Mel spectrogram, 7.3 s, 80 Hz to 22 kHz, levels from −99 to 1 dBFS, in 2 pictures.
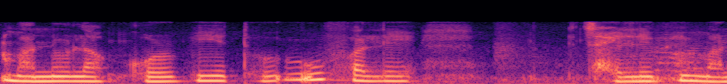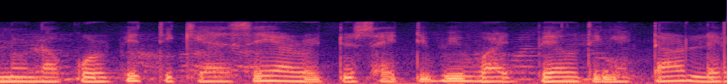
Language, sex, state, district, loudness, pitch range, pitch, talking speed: Nagamese, female, Nagaland, Dimapur, -16 LUFS, 195-225 Hz, 210 Hz, 180 wpm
